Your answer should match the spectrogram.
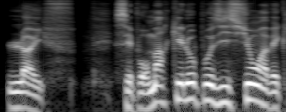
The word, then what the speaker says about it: lyfe: Ils introduisent, d'ailleurs, un terme spécifique, la lyfe, orthographiée l y f e et prononcée loïf.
